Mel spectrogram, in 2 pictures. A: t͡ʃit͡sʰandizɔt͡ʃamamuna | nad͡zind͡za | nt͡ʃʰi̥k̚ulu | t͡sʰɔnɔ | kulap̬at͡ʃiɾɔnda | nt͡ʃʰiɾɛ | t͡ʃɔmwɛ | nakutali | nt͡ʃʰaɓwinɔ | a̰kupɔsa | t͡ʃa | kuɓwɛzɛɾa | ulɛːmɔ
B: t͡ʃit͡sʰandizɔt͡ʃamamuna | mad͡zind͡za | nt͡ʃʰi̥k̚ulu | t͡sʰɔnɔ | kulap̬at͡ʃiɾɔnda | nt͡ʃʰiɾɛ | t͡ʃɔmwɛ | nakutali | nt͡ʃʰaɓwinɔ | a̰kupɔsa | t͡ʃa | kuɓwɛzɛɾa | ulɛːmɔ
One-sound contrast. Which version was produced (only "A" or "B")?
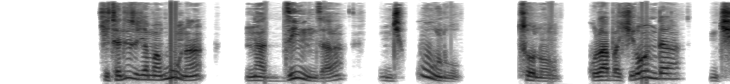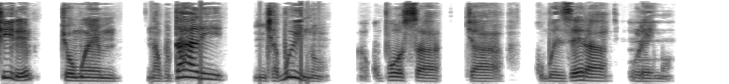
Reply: A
